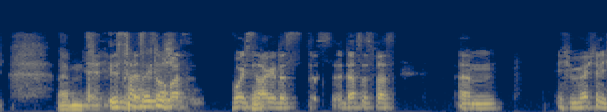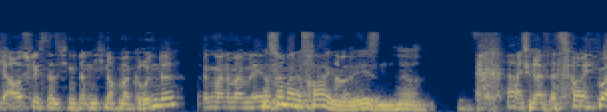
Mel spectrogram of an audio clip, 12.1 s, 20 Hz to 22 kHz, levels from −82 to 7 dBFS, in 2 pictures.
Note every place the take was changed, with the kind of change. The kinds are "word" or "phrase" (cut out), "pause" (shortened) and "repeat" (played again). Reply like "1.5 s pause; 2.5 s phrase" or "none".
none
